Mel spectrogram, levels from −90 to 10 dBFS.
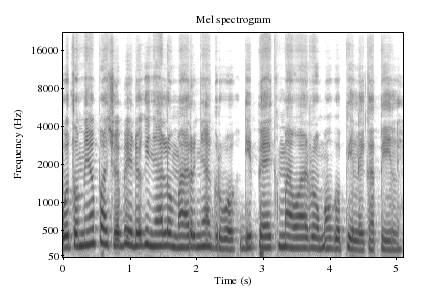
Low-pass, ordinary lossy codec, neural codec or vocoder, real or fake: none; none; codec, 44.1 kHz, 7.8 kbps, Pupu-Codec; fake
